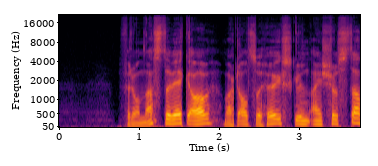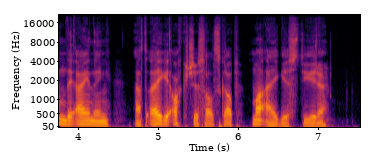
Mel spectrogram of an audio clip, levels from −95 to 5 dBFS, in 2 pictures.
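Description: At 2.16 s, just after "neste veke av", a short run of Bluetooth LE Audio frames was lost, and the LC3 decoder covered the gap by repeating the last good spectrum with its signs randomised. The gap lasts about 15 ms, which fits two lost frames, too short for the concealment to begin fading. The speech briefly turns into a grainy, noisy smear where its tonal detail should be. The light lossy compression underneath is a separate matter from this dropout.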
